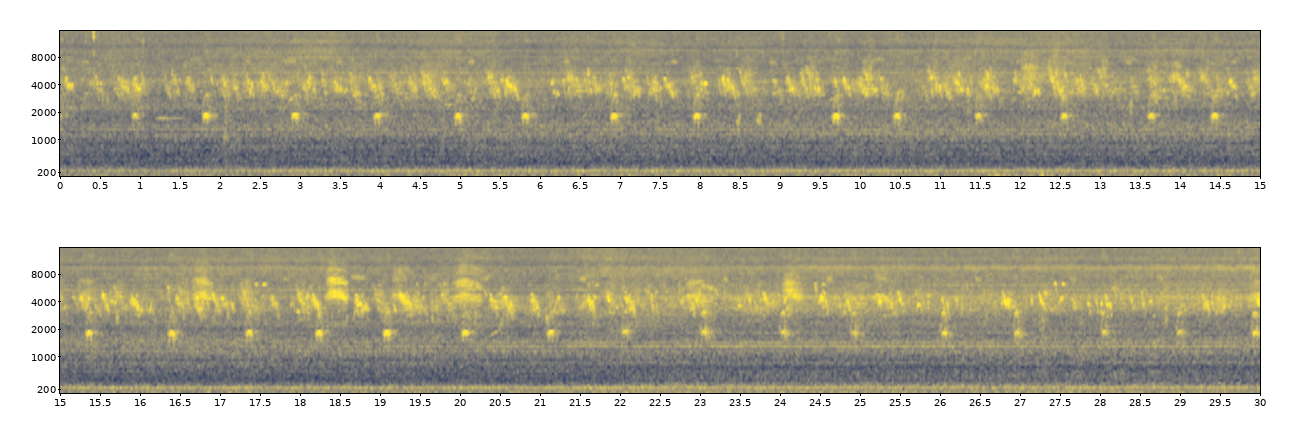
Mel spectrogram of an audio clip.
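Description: Birds chirping and calling outdoors, among them one short high note repeated at a steady pace a bit faster than once a second, over a steady low hum.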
